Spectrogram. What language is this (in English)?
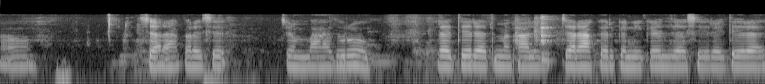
Maithili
